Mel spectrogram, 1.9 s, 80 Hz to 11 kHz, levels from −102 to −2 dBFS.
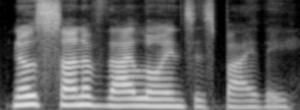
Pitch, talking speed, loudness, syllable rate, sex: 205 Hz, 255 wpm, -18 LUFS, 4.7 syllables/s, female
